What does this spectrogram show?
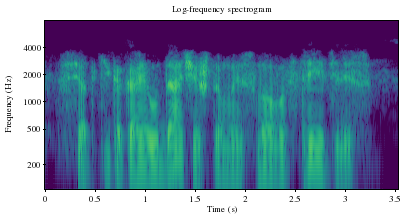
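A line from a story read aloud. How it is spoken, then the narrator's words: Timid repeated voice. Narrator (Russian): Доктор робким голосом опять повторил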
